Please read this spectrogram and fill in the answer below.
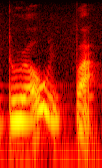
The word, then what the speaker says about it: Brawl Ball: Äh, äh, oder Broball äh, Brawl Ball, wenn ich das jetzt richtig ausspreche.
